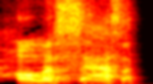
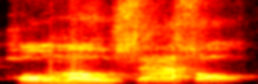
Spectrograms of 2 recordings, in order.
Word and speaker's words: Homosassa: Homosassa. Did I say it right? You still said Homosassal. I said Homosassa. Homosassa. What was that? No, you still are like enunciating. Homosassa. Homosassa. Whatever. You're going Sassa.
